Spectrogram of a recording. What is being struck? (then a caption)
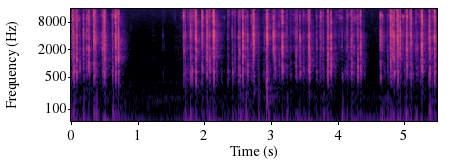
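Plastic mechanical keyboard with round plastic keycaps. A mint-green retro plastic mechanical keyboard ($75 'Candy Green') with round plastic keycaps and a hollow plastic case, lying on a carpet mat under green light, is typed on with the fingertips of both hands. Bursts of quick, clacky keystrokes with a low hollow thump underneath are broken by two short pauses, around one second and near four and a half seconds.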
